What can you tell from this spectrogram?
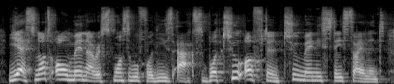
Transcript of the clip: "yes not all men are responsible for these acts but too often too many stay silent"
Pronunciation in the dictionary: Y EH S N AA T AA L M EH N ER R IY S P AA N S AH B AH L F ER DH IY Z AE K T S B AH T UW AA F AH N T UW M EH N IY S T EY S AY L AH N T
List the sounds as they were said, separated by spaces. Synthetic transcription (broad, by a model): Y EH S N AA T AA L M EH N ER R IY S P AA N S AH B AH L F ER DH IY Z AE K T S B AH T UW AA F AH N T UW M EH N IY S T EY S AY L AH N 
